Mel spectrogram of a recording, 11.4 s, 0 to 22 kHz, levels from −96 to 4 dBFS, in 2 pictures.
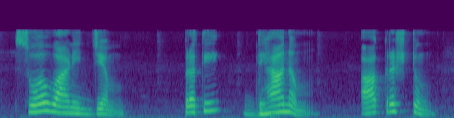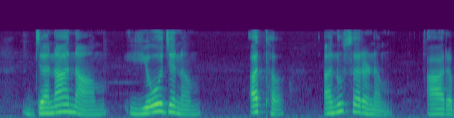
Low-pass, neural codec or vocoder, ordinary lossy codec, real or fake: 7.2 kHz; none; none; real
